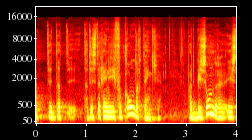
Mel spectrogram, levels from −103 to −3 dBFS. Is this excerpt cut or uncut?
uncut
